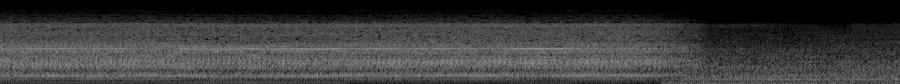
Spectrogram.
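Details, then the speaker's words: 1984 Citroën BX after replacing the original seized thermostat that caused overheating and coolant spraying: steady, even idle with whirring hum, tone shifts near seven seconds as cooling fan switches over; no coolant leak, healthy. "you can hear the fans just kicked in and we don't see a pool of coolant which is good news"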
